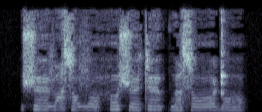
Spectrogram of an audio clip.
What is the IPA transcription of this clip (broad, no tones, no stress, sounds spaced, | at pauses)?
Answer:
ʃ œː v ɑ s ɔ v ɔ h ɔ ʃ œ t œː kʷ ɑ s ɔː ɖ ɔ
